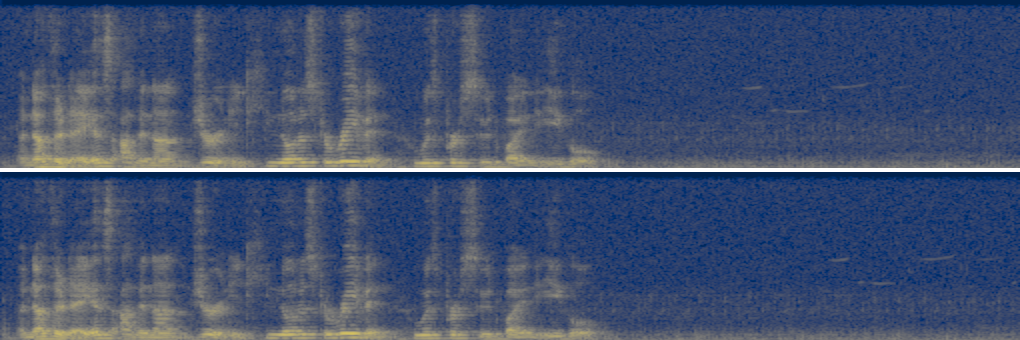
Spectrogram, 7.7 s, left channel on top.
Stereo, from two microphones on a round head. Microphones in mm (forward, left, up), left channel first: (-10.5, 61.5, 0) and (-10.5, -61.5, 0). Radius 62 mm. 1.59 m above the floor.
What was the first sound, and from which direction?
A man speaking, 10° left (ahead or behind).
